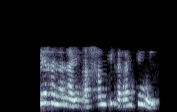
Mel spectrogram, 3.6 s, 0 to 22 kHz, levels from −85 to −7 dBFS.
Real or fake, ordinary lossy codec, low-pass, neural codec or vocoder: fake; AAC, 16 kbps; 7.2 kHz; codec, 44.1 kHz, 3.4 kbps, Pupu-Codec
